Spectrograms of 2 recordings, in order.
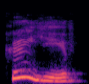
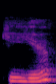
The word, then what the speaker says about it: Kyiv: ef so by now most people know that kirif is the ukrainian word and kiev is the russian word ukrainians have been using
